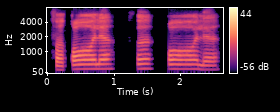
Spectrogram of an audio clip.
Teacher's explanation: ल छोटा, फ छोटा, सेंटर में अलिफ मद्दा।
